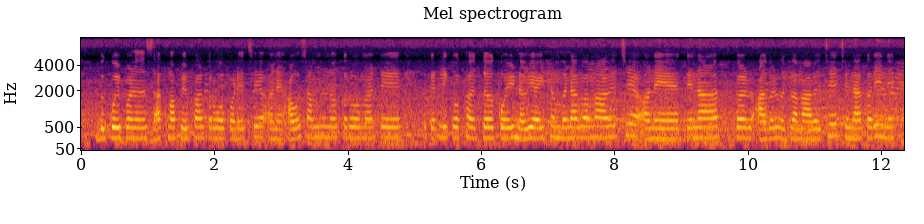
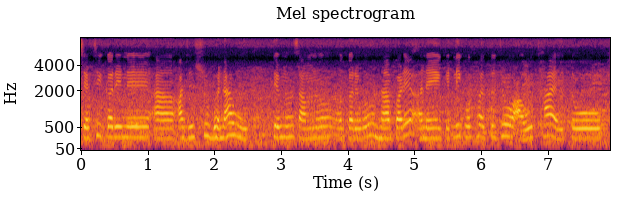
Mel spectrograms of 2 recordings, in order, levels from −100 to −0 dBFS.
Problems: constant background noise, continuous background conversations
